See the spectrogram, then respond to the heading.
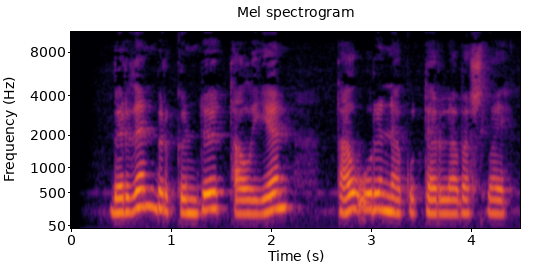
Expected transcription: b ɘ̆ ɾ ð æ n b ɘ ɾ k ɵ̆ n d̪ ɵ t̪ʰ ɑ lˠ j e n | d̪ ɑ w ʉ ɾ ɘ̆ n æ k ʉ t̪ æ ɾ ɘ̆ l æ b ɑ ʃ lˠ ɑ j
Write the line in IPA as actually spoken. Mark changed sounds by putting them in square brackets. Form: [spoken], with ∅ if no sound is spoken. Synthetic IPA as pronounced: b ɘ̆ ɾ ð æ n b ɘ ɾ k ɵ̆ n d̪ ɵ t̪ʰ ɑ lˠ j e n | [t̪] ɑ w ʉ ɾ ɘ̆ n æ k ʉ t̪ æ ɾ ɘ̆ l æ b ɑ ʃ lˠ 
